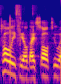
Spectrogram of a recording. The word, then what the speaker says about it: Holyfield: hollyfield even though again it was only ever pronounced Holyfield I'm not saying it was pronounced hollyfield never pronounced hollyfield I just always saw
